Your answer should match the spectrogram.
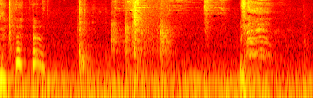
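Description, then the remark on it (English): A set of car keys jingles and clatters as they are rolled off a table and drop onto a hard surface, several bright metallic rattles over a low background hum. “You want my car keys?”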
